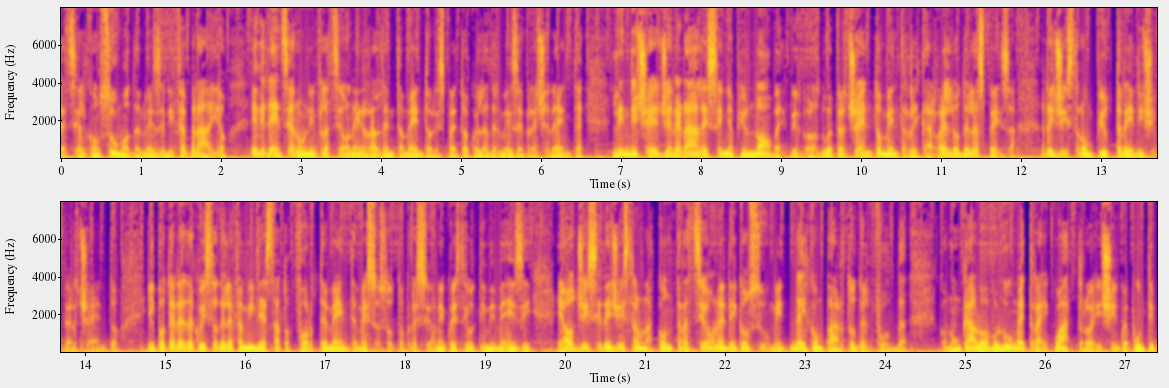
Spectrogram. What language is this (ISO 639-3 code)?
ita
